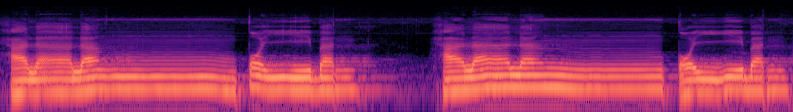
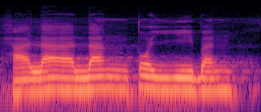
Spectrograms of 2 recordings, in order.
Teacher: Tanwin bertemu dengan tho dihukumi ikhfa. Cara membacanya dengan samar dan berdengung.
